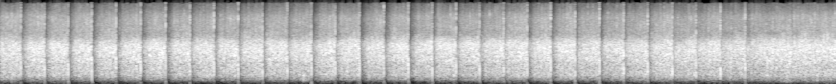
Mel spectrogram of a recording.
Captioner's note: applause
